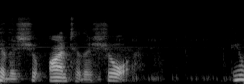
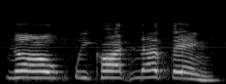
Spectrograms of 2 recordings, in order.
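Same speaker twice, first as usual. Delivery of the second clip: yelled back; 9 semitones higher, 5 dB louder, slower than usual. Acted. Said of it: "So they yelled back".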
